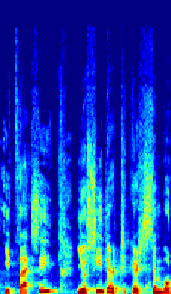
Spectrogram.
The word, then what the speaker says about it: ETHXY: So right over here, it's always hard to pronounce, okay? ETHXY, so I pronounce it as ETHEXY.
